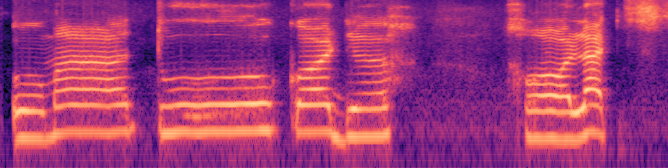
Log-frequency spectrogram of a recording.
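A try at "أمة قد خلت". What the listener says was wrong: terlupa nak baca wajibul gunnah. Ummatun.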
